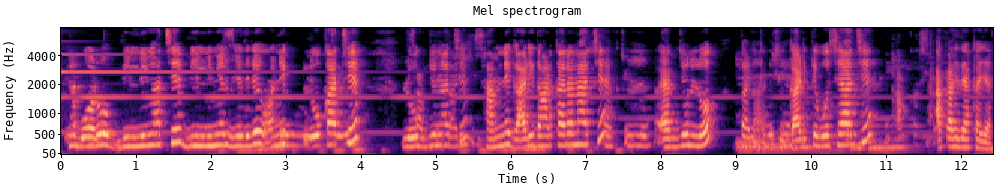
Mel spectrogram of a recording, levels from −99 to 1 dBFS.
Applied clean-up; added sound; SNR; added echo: classical method log-MMSE.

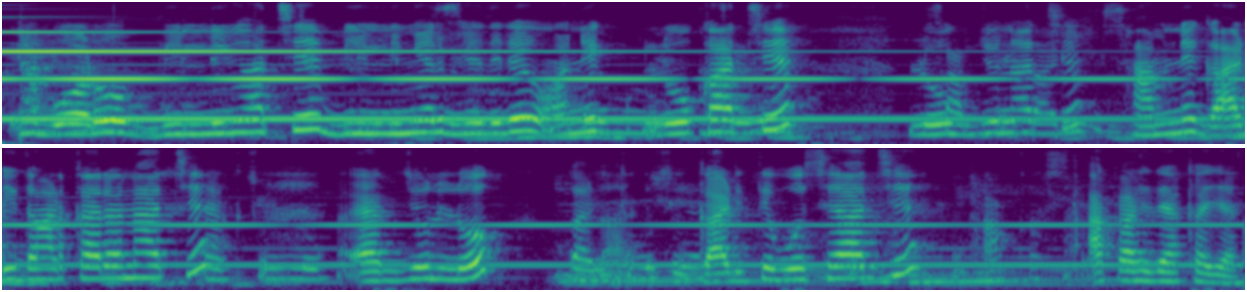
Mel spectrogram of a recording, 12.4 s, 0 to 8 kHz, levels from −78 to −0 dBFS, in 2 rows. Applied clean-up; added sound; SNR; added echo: none; Musical instrument; -3 dB; none.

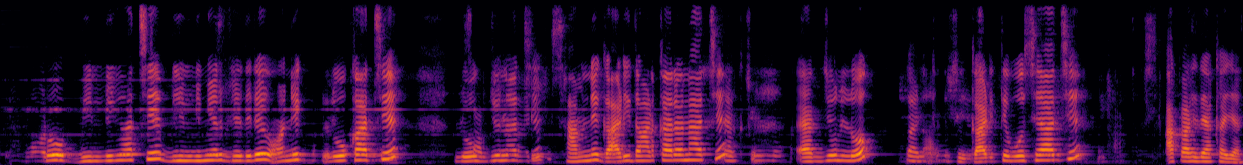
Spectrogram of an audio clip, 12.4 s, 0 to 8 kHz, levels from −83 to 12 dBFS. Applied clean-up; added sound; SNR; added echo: neural mask model DeepFilterNet 3.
